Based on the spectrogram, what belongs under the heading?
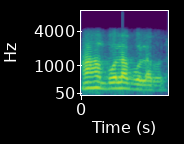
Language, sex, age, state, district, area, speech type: Marathi, male, 18-30, Maharashtra, Amravati, urban, conversation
